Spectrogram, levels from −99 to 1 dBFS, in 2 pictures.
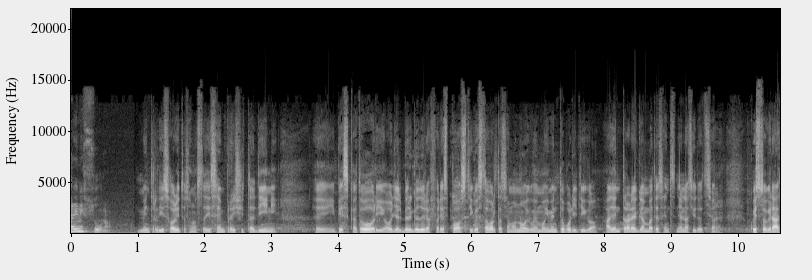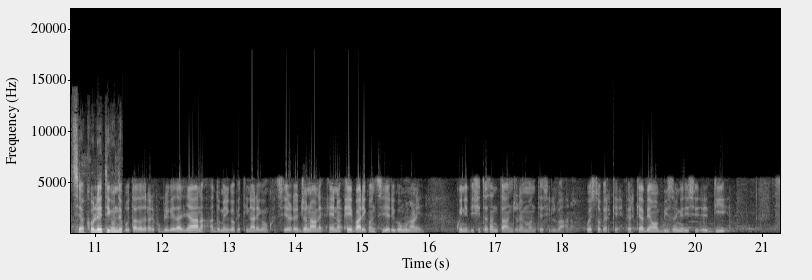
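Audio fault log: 11.40–21.28 s, input switched to a poorer device: at 11.40 s the sound abruptly turns duller and boxier, with nothing above 5.3 kHz, drops about 10 dB, and picks up new background noise roughly 30 dB below the signal, with no gap at the change. This is most likely a changeover to another microphone or a headset's call profile. A filter or EQ change would alter only the tone, but here level, bandwidth and noise floor all shift at once and stay changed to the end.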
